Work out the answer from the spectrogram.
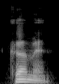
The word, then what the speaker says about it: comment: Mas na verdade, a pronúncia, a sugestão fonética da pronúncia é realmente kamen. Kamen, e eles não vão chegar no T. Kamen.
